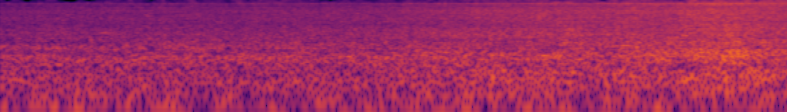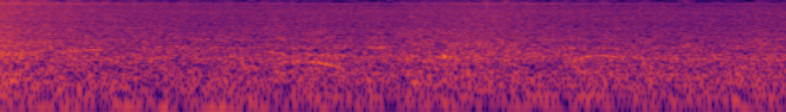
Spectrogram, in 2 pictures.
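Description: Small waves break and wash over the shallows.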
